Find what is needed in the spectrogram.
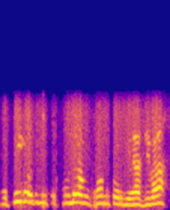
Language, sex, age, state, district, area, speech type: Odia, male, 45-60, Odisha, Nabarangpur, rural, conversation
